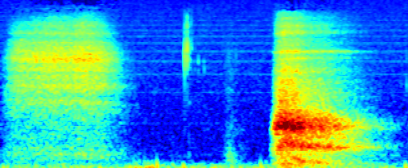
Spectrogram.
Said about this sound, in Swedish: Att andas är så viktigt. Och det är inte bara att andas för att du ska leva utan det är verkligen det här.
